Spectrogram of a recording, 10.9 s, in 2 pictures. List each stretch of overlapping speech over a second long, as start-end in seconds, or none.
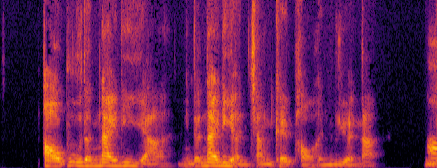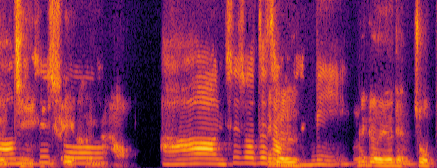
5.3-6.9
